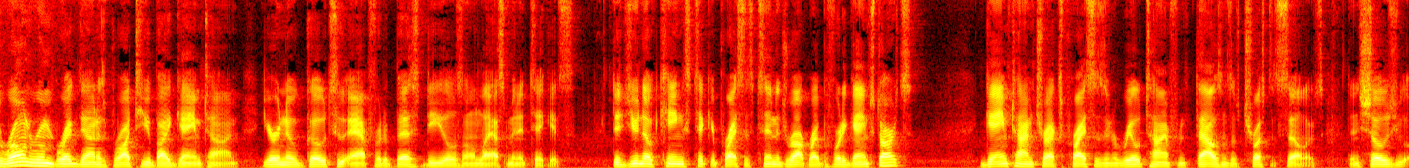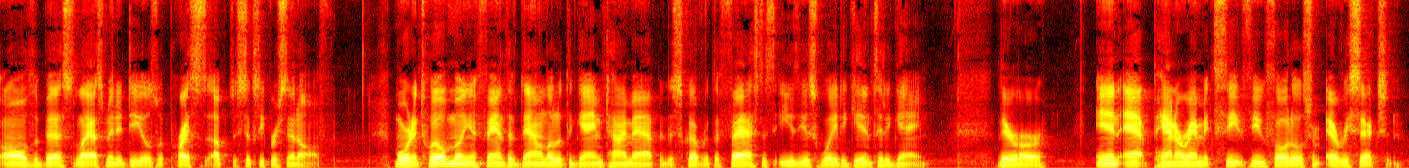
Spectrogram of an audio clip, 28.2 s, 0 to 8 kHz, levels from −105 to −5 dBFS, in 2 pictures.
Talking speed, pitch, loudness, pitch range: 190 wpm, 95 Hz, -21 LUFS, 85-100 Hz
